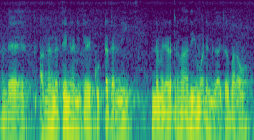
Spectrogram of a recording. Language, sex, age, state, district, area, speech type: Tamil, male, 18-30, Tamil Nadu, Thanjavur, rural, spontaneous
